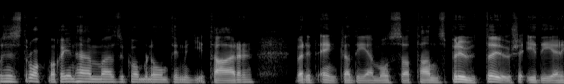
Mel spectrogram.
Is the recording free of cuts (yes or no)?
yes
